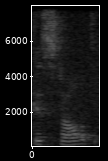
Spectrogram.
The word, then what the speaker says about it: Gestalt: Gestalt, I'll spell that, G-E-S-T-A-L-T, Gestalt therapy.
